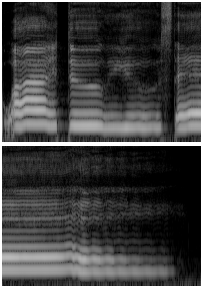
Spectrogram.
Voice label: Why do you stay, Male Vocals, Phrases - C Major 150BPM; Ghosthack; Free Male Vocals and Atmospheres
